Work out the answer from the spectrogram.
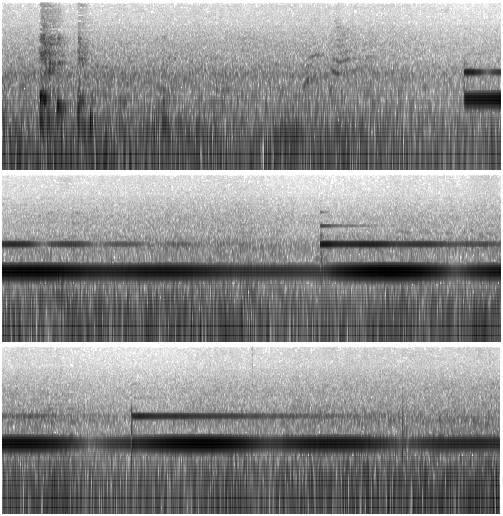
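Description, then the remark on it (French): A meditation bell is struck three times, a few seconds apart, each strike ringing out as a clear, steady tone with a gentle wavering pulse. A brief cough comes before the first strike. “Impatient que ça finisse, si c'était ça votre expérience, peut-être que vous vous sentez libéré avec la cloche.”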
